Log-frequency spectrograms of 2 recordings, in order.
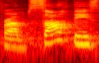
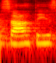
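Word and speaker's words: Sothys: southeast to fenty my face did not purge now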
